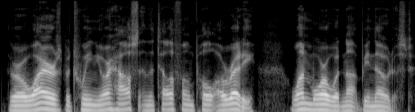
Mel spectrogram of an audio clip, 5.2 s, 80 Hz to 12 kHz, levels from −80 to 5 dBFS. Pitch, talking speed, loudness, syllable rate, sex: 120 Hz, 185 wpm, -16 LUFS, 6.6 syllables/s, male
